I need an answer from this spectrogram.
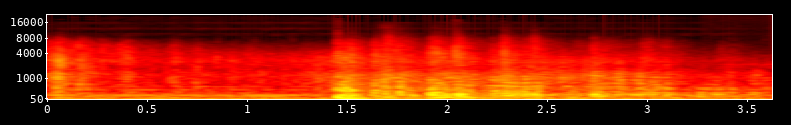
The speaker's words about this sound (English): Well, that evening, as young Mary Shelley looked out upon the lake, the mountains echoing with thunder and lightning, she had a vision.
